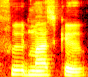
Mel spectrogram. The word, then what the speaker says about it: Foodmasku: I always want to know how to pronounce usernames. You got it correct, Foodmasku.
